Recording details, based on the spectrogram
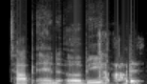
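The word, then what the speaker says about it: Topinabee: Google pronunciation is different than Michigan's. Oh gosh, here we go. According to Google, the AI overview, mind you. Oh yeah, AI. Top N as in EN, UHB. Top N Ubi.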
